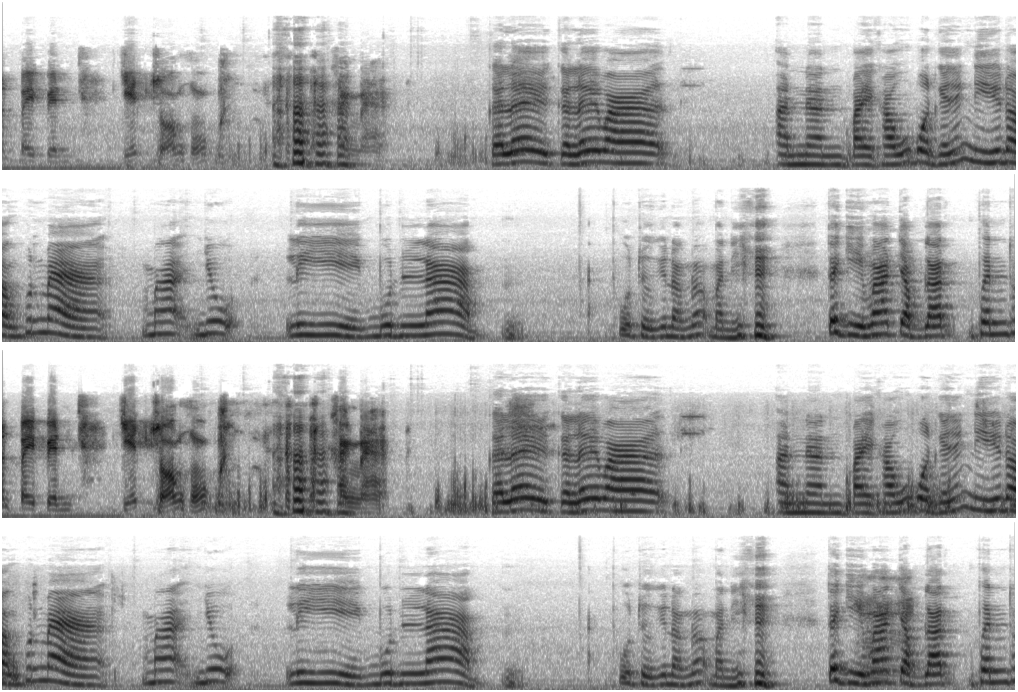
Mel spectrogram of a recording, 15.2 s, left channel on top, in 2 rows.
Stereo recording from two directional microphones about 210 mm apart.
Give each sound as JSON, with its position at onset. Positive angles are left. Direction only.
{"t": 0.0, "sound": "a man's voice", "side_deg": -55}
{"t": 2.0, "sound": "a woman's voice", "side_deg": 0}
{"t": 2.5, "sound": "a man's voice", "side_deg": -55}
{"t": 3.7, "sound": "a woman's voice", "side_deg": 0}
